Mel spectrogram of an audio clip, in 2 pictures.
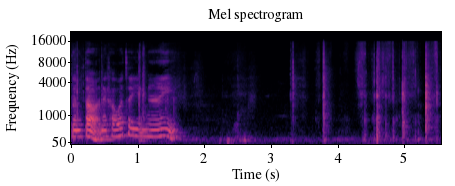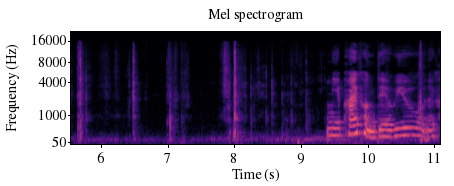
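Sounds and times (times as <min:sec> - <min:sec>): cards shuffling and snapping: 0:00.0 - 0:01.2, 0:03.3 - 0:09.3.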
